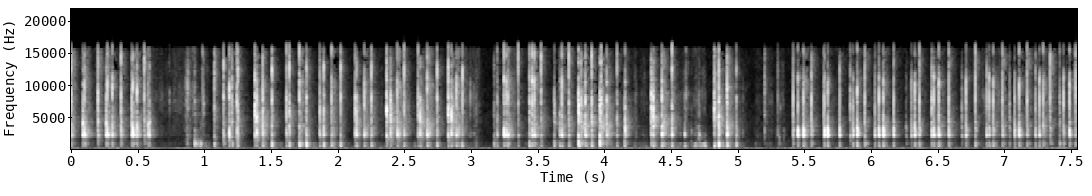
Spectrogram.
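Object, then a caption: Round metal powder compact. A round vintage gold-tone metal powder compact with a black rose print, closed and hollow, is tapped quickly with long nails. It gives rapid, bright, clicky taps that die away almost instantly, with a few brief pauses between bursts.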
